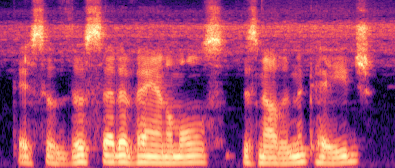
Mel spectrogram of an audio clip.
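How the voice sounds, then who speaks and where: This man talks at a fairly quick pace in a monotone, flat intonation, with noticeable background noise behind him. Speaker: teacher. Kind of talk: tutorial. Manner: fast.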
